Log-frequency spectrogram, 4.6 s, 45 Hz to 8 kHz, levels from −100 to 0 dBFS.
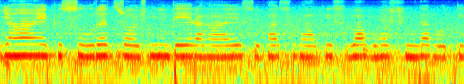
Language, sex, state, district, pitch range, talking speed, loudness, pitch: Hindi, female, Jharkhand, Sahebganj, 240-255 Hz, 195 wpm, -19 LUFS, 245 Hz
